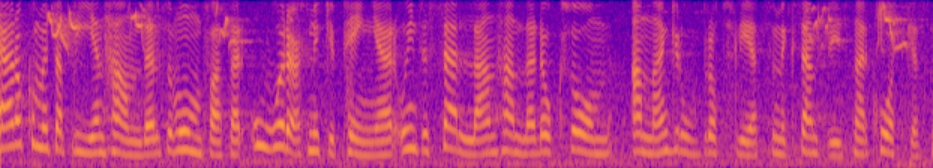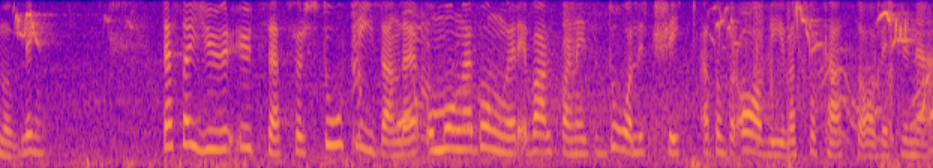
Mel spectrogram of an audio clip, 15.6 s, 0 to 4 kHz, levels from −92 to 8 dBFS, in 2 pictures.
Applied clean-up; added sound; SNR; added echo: none; Bird vocalization, bird call, bird song; 9 dB; none.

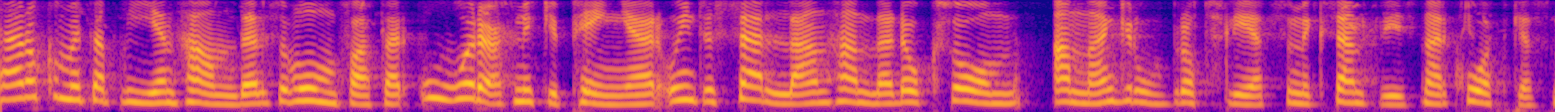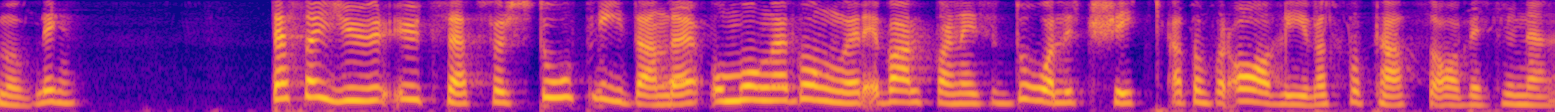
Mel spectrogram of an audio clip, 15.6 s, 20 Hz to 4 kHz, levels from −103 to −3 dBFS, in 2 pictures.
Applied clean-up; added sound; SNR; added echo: neural mask model DeepFilterNet 3.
